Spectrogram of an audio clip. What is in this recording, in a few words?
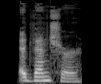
"adventure", English voice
